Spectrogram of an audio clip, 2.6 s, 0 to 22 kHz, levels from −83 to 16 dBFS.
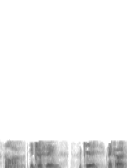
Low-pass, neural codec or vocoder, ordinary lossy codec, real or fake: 3.6 kHz; codec, 16 kHz, 2 kbps, FreqCodec, smaller model; MP3, 16 kbps; fake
